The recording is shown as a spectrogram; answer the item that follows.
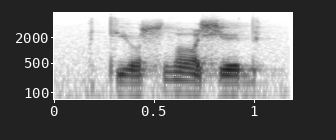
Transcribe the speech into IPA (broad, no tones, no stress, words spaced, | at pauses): tʲɔɬ ðˤɛɕed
